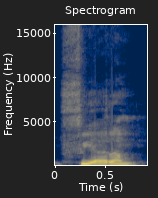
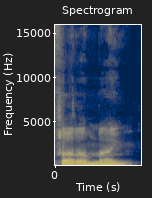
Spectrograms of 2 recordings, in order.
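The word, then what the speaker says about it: พระราม 9: যেমন হচ্ছে গিয়ে আমরা যেটাকে লেখা আছে মাক্কাসান, ওরা বলছে মাকাসান, যেটা হচ্ছে ফিয়ারাম নাকি ফিয়ারাম 9, ওরা হচ্ছে ফ্রারাম 9, এরকম।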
